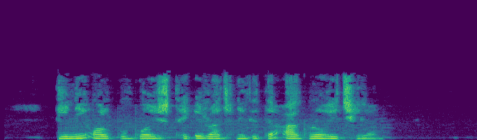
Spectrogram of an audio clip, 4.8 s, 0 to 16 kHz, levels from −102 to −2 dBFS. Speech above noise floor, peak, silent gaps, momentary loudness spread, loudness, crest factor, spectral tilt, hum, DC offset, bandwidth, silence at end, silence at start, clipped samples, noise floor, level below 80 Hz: 58 dB; -4 dBFS; none; 9 LU; -22 LUFS; 20 dB; -4.5 dB/octave; none; under 0.1%; 7.8 kHz; 0.95 s; 0.55 s; under 0.1%; -80 dBFS; -62 dBFS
